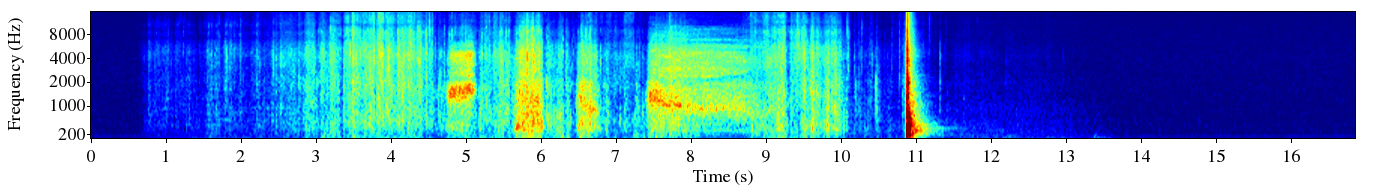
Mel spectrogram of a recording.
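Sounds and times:
bag bursting: 0:02.8 - 0:10.1, 0:10.8 - 0:11.2.

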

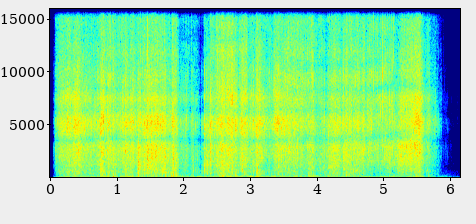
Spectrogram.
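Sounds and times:
bag rustling: 0:00.1 - 0:05.9.

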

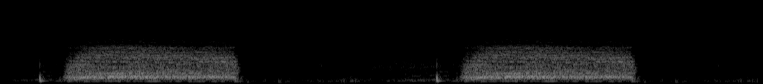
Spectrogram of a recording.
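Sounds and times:
male great bustard displaying: 0:00.4 - 0:02.4, 0:04.4 - 0:06.4.

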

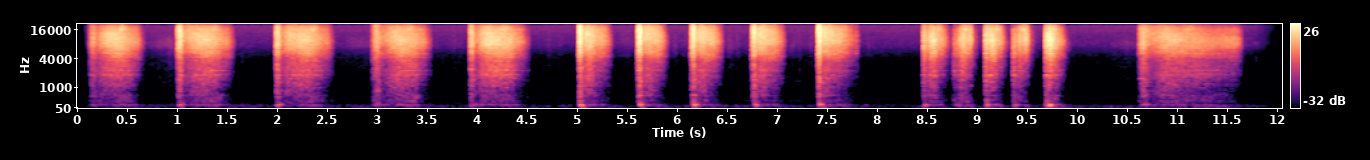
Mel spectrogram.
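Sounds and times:
floor being swept: 0:00.2 - 0:07.9, 0:08.5 - 0:10.0, 0:10.6 - 0:11.8.

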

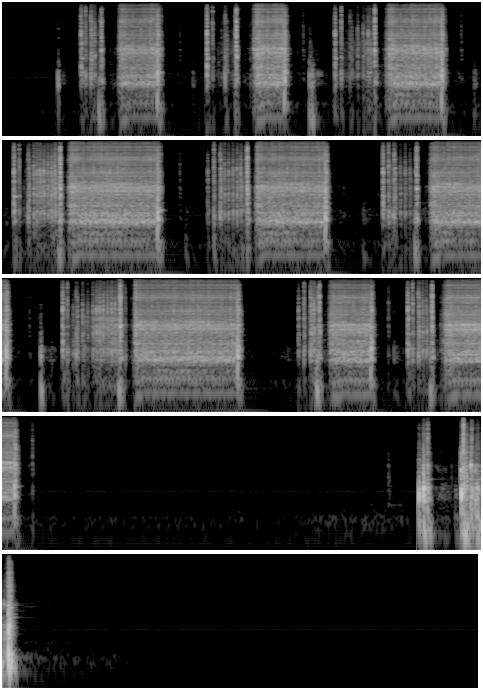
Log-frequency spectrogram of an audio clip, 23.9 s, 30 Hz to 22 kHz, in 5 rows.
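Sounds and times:
telephone rotary dial being turned: 0:00.8 - 0:12.0, 0:12.6 - 0:14.6.

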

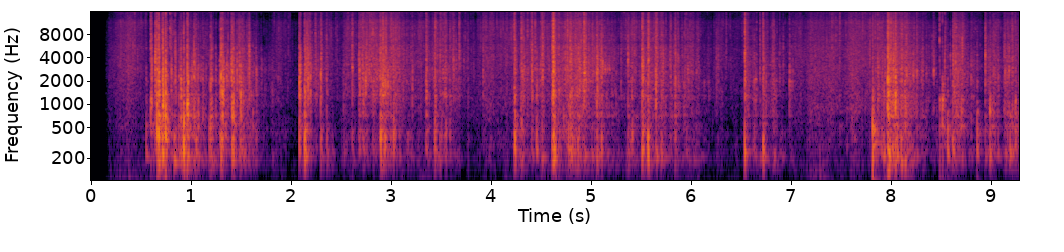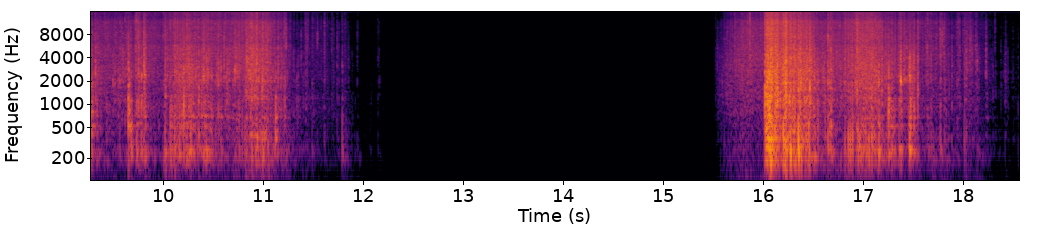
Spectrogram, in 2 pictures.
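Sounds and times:
ice being poured: 0:00.2 - 0:11.6, 0:15.6 - 0:18.2.

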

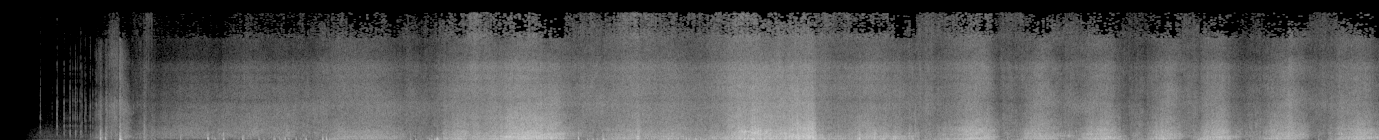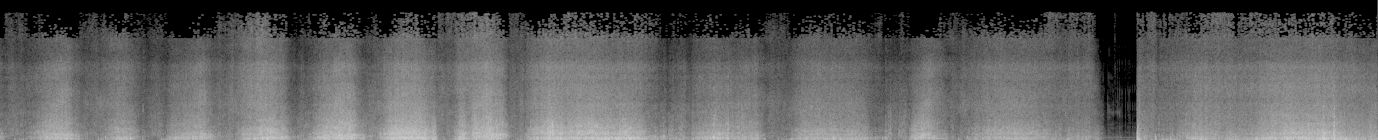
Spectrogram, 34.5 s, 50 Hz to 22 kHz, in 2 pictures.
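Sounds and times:
snowboard riding and jumps: 0:01.0 - 0:34.4.

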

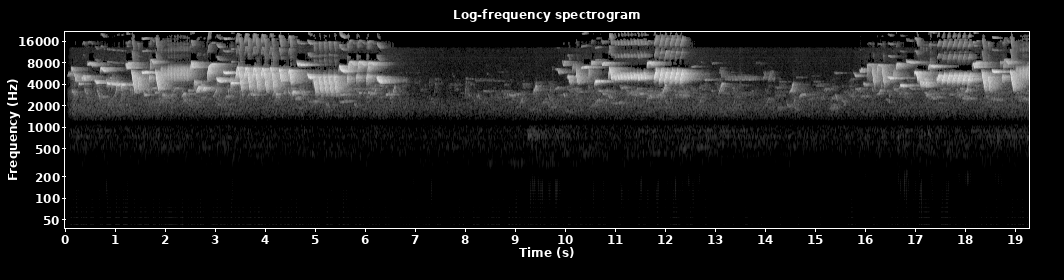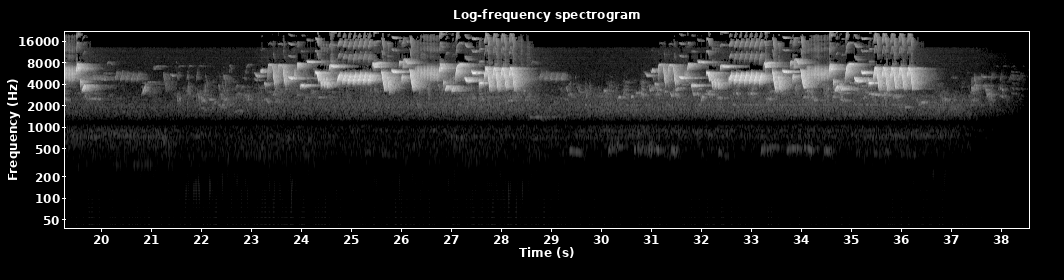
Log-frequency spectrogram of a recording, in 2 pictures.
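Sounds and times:
wren singing: 0:00.0 - 0:06.7, 0:07.3 - 0:38.3.

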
